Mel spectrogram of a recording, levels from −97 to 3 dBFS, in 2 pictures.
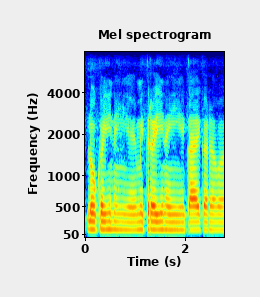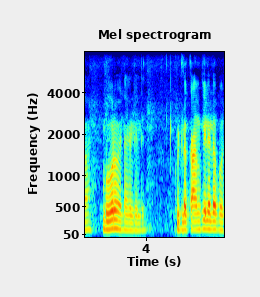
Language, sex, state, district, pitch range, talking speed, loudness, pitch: Marathi, male, Maharashtra, Pune, 125-130 Hz, 195 wpm, -21 LUFS, 125 Hz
